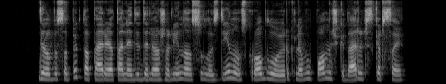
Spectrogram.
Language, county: Lithuanian, Tauragė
